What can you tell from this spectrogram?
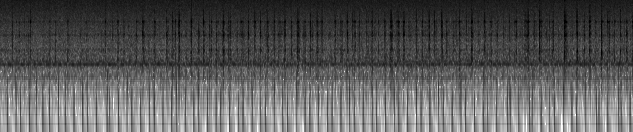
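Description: Faint, muffled helicopter noise: a rapid, even beat of the rotor under a steady hum.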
